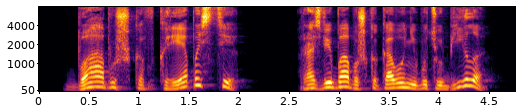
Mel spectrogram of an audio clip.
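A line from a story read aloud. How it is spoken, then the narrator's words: Horrified exclamation. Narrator (Russian): воскликнул с ужасом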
